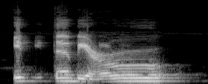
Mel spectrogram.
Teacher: اتبعوا واو مدہ ہے، ایک الف کے برابر کھینچ کر پڑھیں گے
